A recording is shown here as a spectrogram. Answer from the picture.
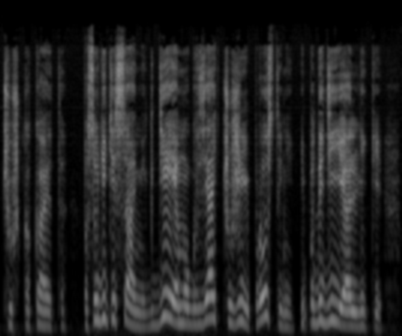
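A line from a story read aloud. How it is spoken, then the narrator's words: Snorting. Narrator (Russian): фыркнул мужчина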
